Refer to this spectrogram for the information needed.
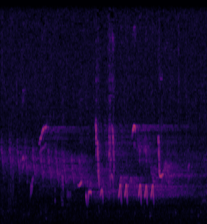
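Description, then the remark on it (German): A wind-up mechanical nightingale, set with diamonds, rubies and sapphires, sings in high, thin chirps and whistles, breaking into a quick run of evenly spaced tweets near the end, fairly faint and alone with no talking. “Sobald man den künstlichen Vogel aufzog, konnte er wirklich singen.”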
